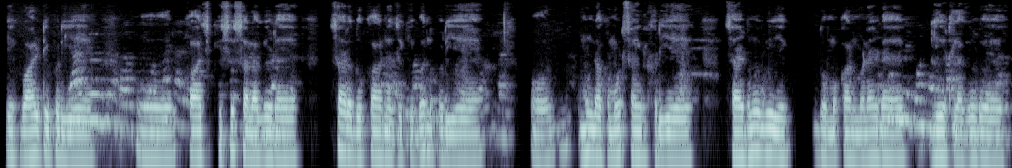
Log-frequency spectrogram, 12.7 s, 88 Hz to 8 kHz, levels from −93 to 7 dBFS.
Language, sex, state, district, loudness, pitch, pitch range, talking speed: Rajasthani, male, Rajasthan, Nagaur, -17 LUFS, 115 Hz, 110-125 Hz, 115 wpm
